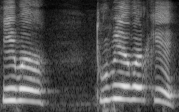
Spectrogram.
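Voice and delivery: high startled cry. Acted. Disciple startled to find Rama eating, high and shocked. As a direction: jump in surprise at a stranger.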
